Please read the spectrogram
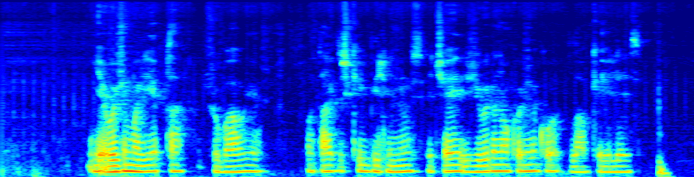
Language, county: Lithuanian, Marijampolė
